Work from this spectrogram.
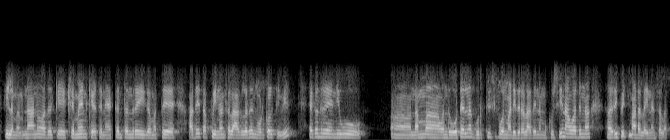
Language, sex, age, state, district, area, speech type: Kannada, male, 18-30, Karnataka, Koppal, urban, conversation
